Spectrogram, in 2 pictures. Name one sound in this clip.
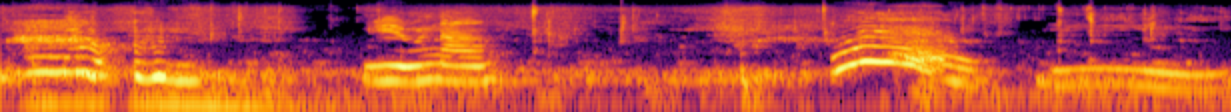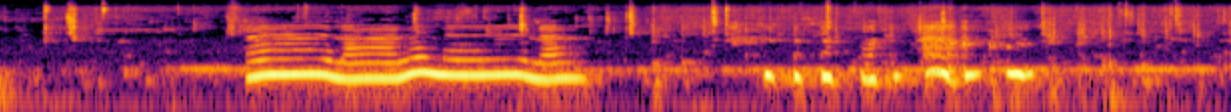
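A young boy talks and sings playfully close by.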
